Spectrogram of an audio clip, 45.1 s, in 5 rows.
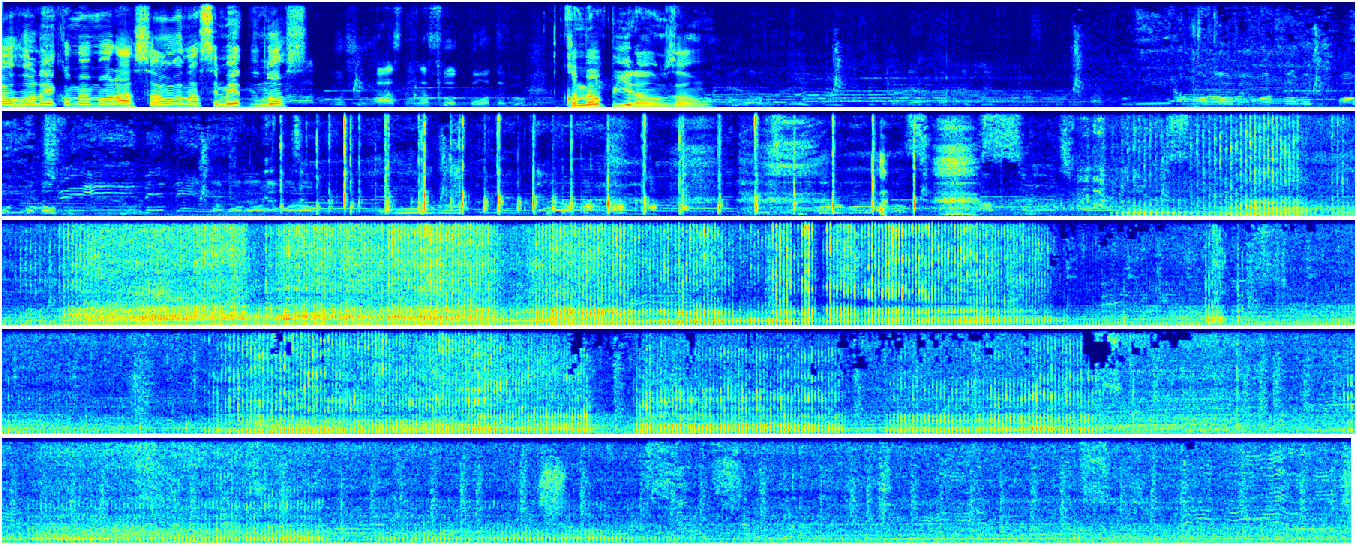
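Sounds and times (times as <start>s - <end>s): motorcycle engine accelerating: 16.2s - 45.0s.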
